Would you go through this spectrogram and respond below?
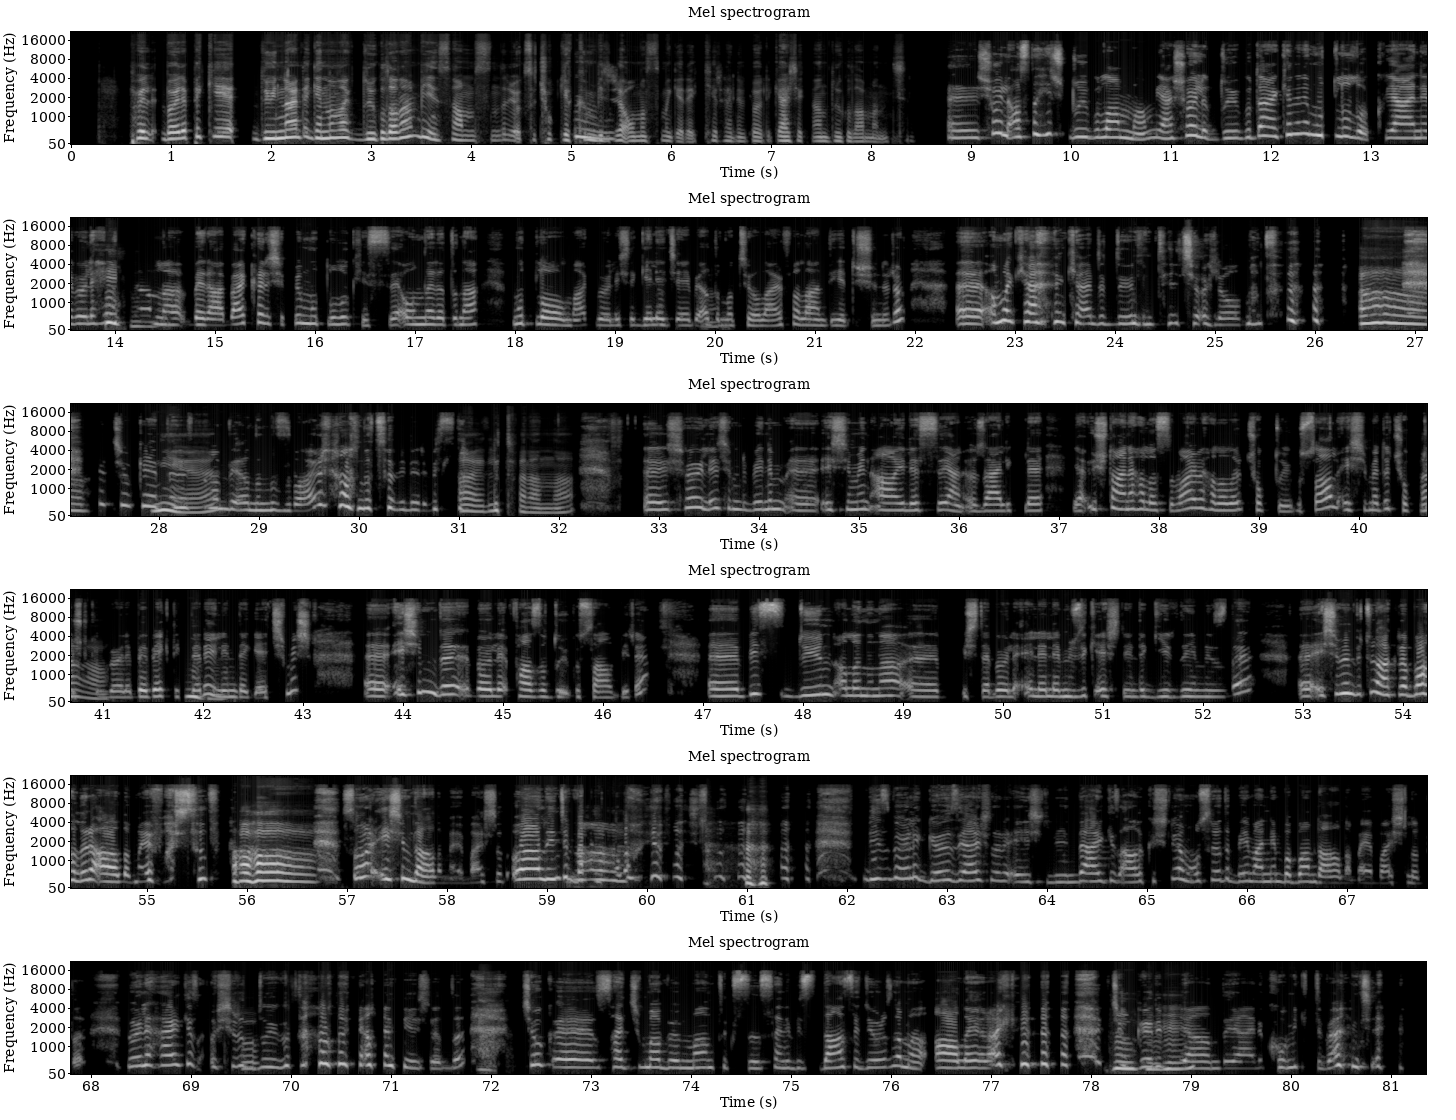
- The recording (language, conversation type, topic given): Turkish, podcast, Bir düğün ya da kutlamada herkesin birlikteymiş gibi hissettiği o anı tarif eder misin?
- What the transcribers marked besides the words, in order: tapping; other background noise; laughing while speaking: "ke kendi düğünümde hiç öyle … var, anlatabilirim istersen"; chuckle; chuckle; laughing while speaking: "ağlamaya başladı"; surprised: "Aha ha"; chuckle; chuckle; laughing while speaking: "ağlamaya başladım"; chuckle; laughing while speaking: "duygusal bir an yaşadı"; other noise; chuckle; laughing while speaking: "bence"; chuckle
